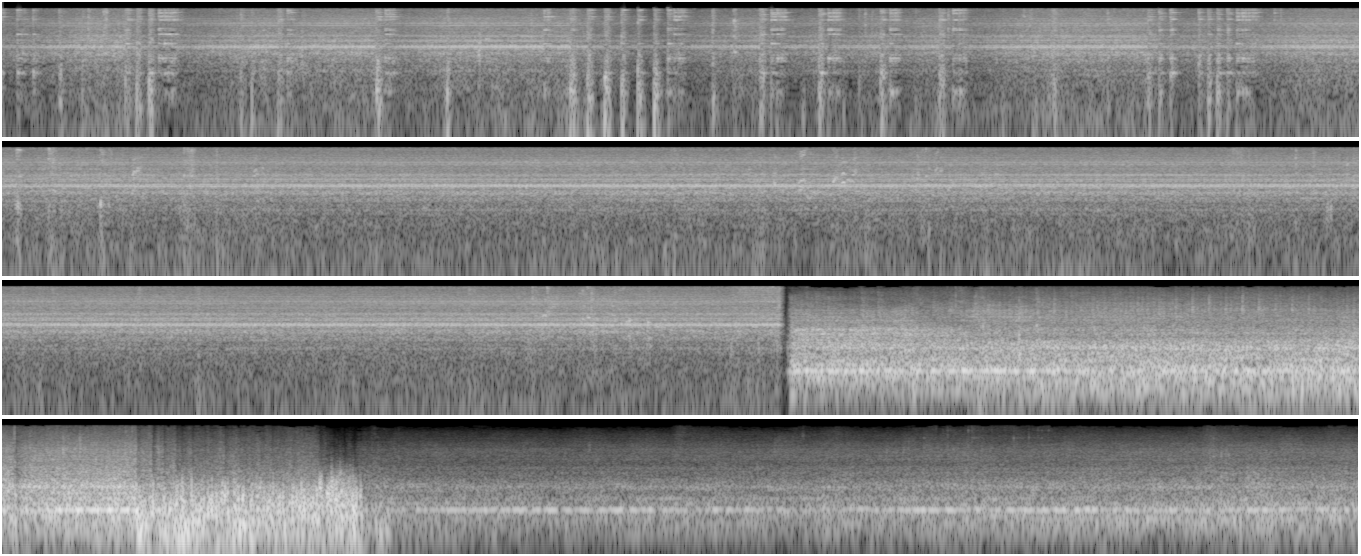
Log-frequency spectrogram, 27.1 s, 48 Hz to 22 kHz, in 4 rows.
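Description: Hand hammer striking hot 5160 steel on an anvil, a run of irregular blows over the first six seconds or so, over a steady whirring hiss with a high whine. Later the hiss gives way to a louder rushing noise, which drops to a quieter hum near the end.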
